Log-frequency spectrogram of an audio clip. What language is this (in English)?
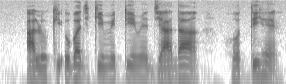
Magahi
